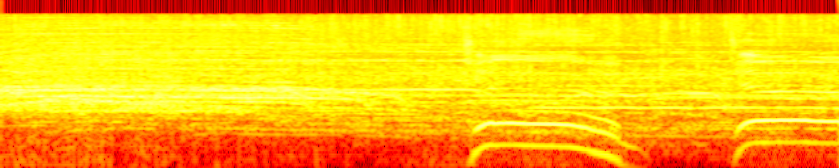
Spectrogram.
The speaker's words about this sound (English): Oh, somebody just went, oh! Like, oh, they're all three here.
